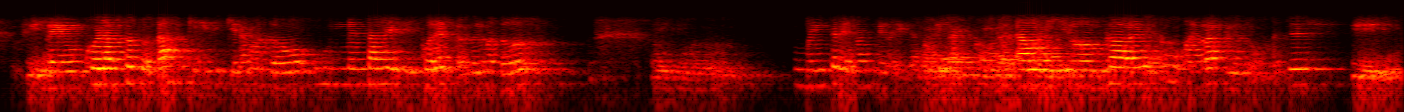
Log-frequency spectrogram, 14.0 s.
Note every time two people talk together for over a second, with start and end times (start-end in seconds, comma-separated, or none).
10.2-11.6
